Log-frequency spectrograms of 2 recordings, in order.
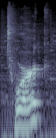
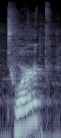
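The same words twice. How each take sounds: First: It is said fast, merged into one syllable. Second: It is said fast, merged into one syllable.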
